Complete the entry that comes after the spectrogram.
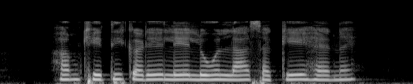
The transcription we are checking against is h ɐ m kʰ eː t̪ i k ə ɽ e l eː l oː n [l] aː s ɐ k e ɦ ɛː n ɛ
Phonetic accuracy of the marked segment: correct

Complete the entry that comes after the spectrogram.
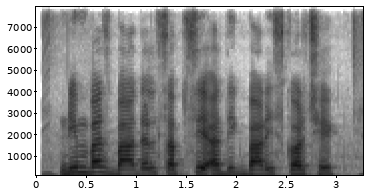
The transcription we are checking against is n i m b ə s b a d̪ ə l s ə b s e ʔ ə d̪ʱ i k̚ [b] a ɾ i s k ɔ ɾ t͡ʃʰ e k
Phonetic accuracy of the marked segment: correct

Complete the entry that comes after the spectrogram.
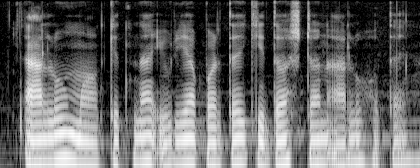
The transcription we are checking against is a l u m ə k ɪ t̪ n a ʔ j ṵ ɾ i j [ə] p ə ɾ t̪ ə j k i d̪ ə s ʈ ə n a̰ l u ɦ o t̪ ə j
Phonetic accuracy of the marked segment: incorrect: a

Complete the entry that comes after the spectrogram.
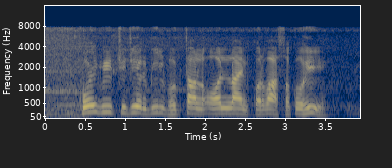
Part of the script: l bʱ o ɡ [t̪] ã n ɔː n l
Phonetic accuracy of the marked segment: correct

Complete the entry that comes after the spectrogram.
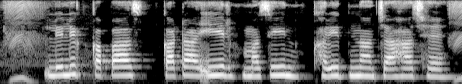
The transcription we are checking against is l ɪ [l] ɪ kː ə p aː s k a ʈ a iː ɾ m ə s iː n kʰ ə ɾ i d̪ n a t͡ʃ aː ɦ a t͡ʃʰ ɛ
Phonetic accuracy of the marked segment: correct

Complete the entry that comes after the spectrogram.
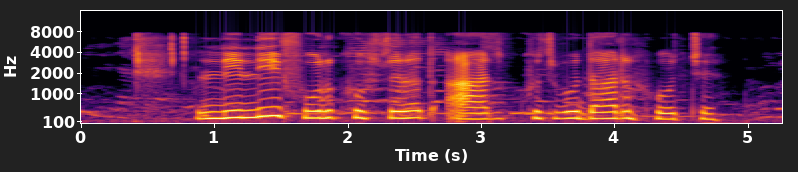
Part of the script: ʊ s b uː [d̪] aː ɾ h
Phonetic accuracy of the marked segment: correct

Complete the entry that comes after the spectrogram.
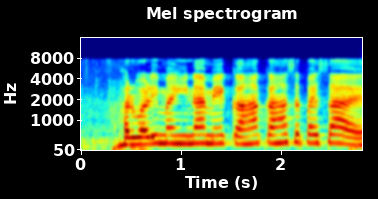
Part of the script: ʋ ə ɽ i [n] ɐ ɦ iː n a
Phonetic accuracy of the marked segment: incorrect: m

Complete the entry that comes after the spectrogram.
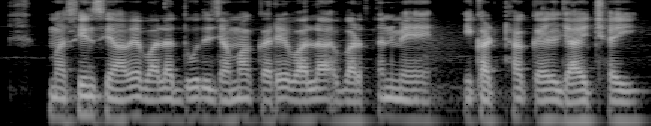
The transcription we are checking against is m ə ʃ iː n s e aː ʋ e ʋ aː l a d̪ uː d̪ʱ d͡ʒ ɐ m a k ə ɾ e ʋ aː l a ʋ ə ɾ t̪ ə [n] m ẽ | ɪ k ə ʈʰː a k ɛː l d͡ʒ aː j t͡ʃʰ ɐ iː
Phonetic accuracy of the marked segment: correct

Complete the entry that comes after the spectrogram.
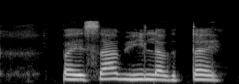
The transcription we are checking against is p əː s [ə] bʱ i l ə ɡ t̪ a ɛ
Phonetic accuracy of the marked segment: incorrect: a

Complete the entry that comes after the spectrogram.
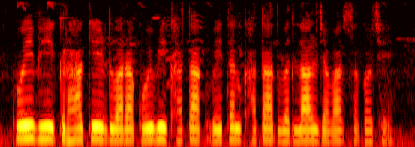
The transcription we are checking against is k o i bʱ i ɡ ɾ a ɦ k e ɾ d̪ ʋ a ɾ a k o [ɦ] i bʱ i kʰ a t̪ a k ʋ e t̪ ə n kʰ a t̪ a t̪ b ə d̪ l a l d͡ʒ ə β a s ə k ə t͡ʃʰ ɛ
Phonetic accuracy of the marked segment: incorrect: none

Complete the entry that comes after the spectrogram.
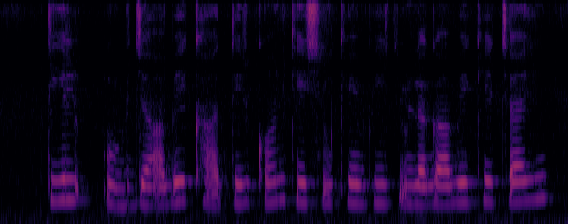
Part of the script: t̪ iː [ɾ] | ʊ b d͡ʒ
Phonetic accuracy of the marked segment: incorrect: l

